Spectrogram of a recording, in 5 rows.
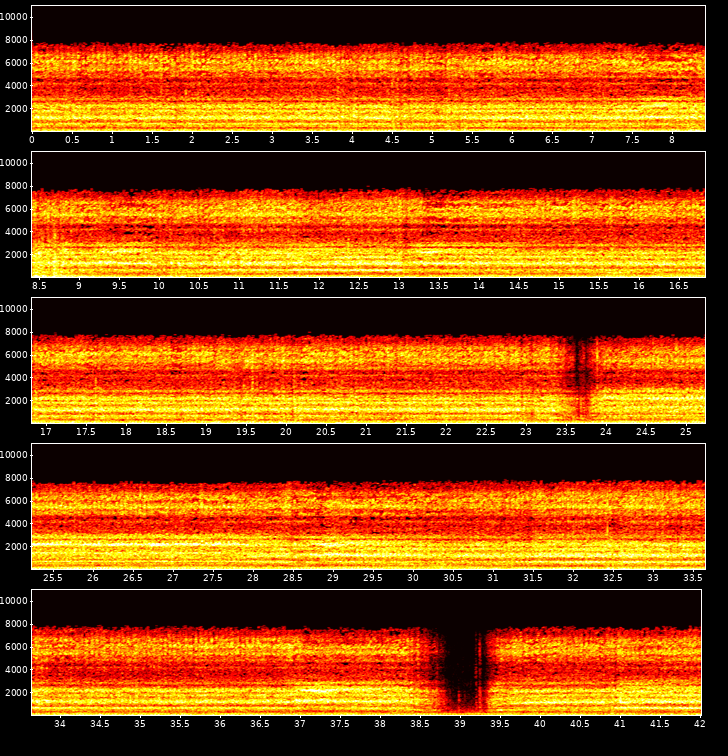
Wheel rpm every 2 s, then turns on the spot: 160, 160, 160, 160, 160, 160, 160, 160, 160, 160, 160, 130, 150, 160, 160, 160, 160, 160, 160, 70, 160.
none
